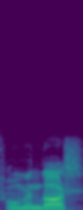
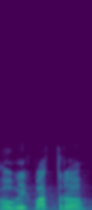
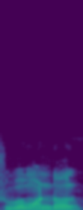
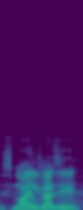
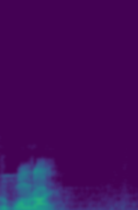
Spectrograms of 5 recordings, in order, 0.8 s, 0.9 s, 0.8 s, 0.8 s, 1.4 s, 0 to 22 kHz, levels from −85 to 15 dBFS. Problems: constant background noise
